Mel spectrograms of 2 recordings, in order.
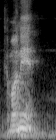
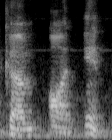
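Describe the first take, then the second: First: The n sounds link into the following vowels. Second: Each word is said separately, without linking. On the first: The speaker calls it right. "O N juntou com O e o N juntou com I" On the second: The speaker calls it wrong. "não é"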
